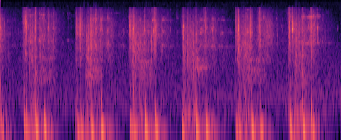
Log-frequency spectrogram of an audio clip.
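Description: Rhythmic clip-clop of a ridden horse's hooves in a medieval bandit-and-trade role-playing game, six evenly spaced bursts of hoofbeats, close and fairly loud with no talking.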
